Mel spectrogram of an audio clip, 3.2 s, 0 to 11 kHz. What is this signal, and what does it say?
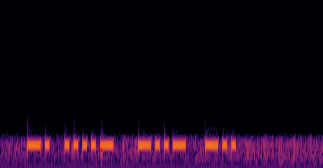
Morse code, heard as a keyed tone, about 27 wpm, spaced as for 23 wpm, 470 Hz. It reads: N4XD
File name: CW / 2005-k5tr arrl cw dx -03:00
